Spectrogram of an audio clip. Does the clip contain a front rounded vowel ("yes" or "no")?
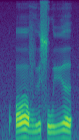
yes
